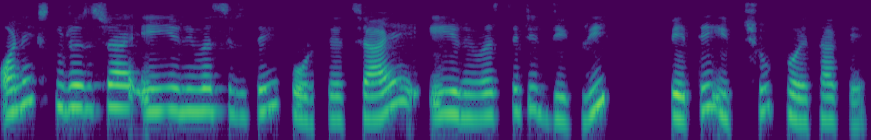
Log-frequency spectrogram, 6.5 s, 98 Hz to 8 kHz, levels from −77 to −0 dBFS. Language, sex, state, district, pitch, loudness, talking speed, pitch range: Bengali, female, West Bengal, Kolkata, 240 Hz, -27 LUFS, 145 wpm, 200-270 Hz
